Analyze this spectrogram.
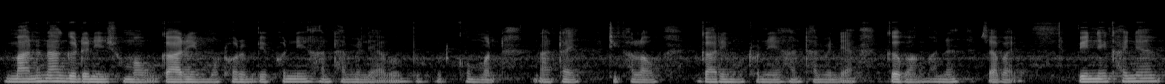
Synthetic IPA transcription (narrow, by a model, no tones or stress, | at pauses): manɯnaɡɯdɯnisumawɡaɾimɔtʰɔɾbepʰɯɾniɦantʰameleja̰bɯ̰buhut̚kʰɔmanːʔatʰaj | tʰikʰalaw | ɡaɾimɔtʰɔɾniɦantʰamelḛja̰kɯbaŋmanɯ | z̥a̰ba̰jbenekʰajnɯ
